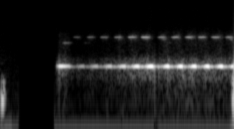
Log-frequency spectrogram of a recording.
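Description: An electronic house phone rings with a steady, warbling tone that pulses rapidly and continuously after a brief quiet moment, fairly clear, with no voices over it.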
